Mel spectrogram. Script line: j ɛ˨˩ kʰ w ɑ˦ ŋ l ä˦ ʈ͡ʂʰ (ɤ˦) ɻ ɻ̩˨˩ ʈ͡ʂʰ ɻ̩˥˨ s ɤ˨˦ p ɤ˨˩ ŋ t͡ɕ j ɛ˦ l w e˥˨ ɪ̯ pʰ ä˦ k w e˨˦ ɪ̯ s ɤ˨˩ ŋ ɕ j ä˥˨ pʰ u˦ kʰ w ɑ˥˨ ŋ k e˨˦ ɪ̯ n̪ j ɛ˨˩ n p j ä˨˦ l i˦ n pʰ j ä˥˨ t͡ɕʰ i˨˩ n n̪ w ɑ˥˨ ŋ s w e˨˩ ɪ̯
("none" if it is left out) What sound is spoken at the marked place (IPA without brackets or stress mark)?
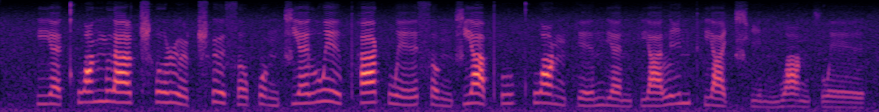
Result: ɤ˦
